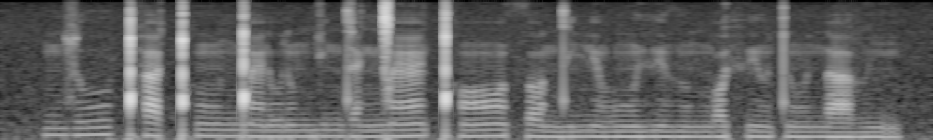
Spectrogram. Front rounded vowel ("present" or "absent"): absent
